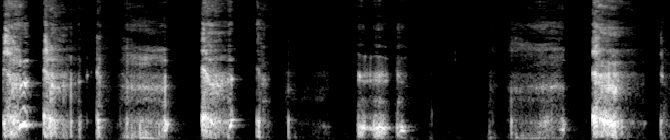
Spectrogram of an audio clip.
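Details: Repeated wet, rattly coughs with throat clearing and snorting, from phlegm in the throat: productive cough.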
